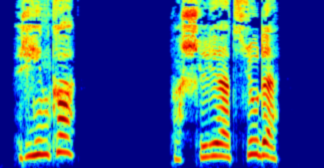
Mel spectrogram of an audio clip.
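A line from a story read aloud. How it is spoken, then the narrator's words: Barking. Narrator (Russian): рявкнула я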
